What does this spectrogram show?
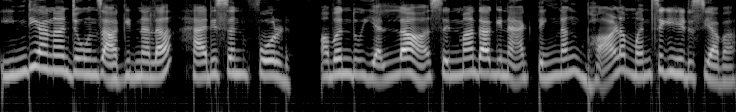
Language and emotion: Kannada, happy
